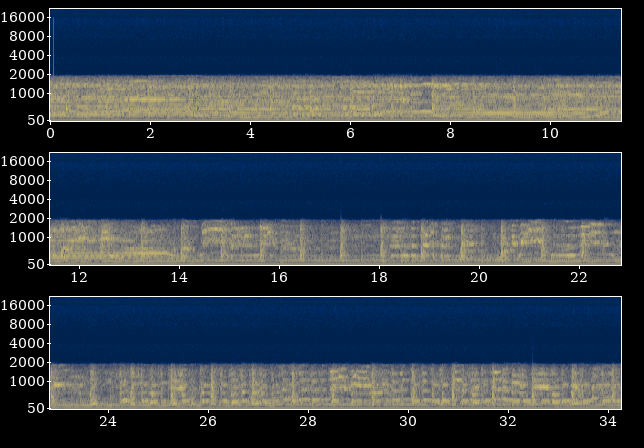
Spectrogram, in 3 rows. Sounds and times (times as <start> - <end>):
Music: 0.0 - 34.2.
